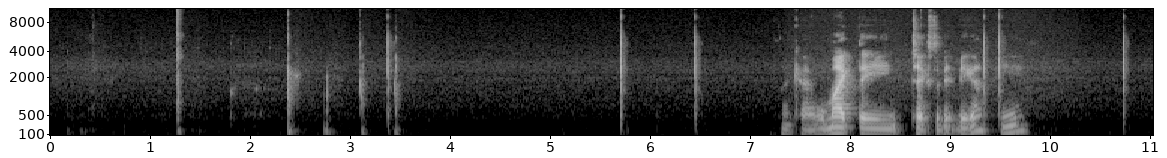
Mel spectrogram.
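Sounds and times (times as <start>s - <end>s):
computer mouse clicking: 3.1s - 3.6s, 9.3s - 9.6s.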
